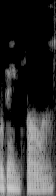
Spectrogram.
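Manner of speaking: soft, quiet, hushed half-whisper. Warning another player's character in a scene: quiet half-whisper. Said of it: "I'm gonna quietly whisper to Red".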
